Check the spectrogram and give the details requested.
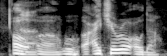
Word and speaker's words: Eiichiro Oda: Eiichiro Oda. Eiichiro Oda. I'm saying it right, but the way it's spelled is EIICHIRO space Oda. ODA.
